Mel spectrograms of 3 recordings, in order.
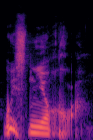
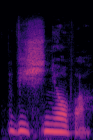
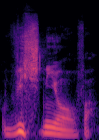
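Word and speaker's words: Wiśniowa: Soplika wisniowa. Almost. It's Vishnova. Wishniowa. The W is a V. The W's are a V.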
